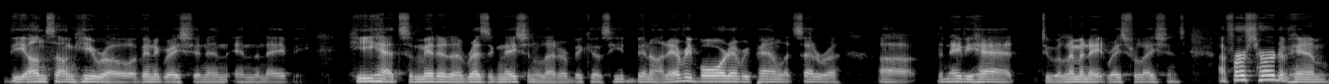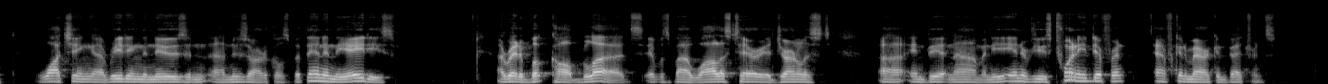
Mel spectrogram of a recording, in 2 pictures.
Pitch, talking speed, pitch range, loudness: 120 Hz, 170 wpm, 110-130 Hz, -22 LUFS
